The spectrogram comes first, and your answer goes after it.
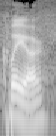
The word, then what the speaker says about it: Cuellar: That's how you pronounce it, Cuellar.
